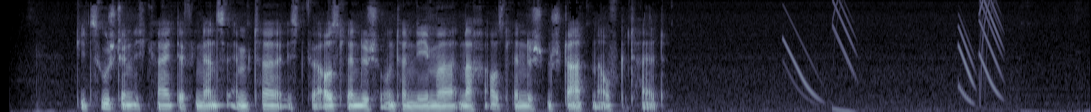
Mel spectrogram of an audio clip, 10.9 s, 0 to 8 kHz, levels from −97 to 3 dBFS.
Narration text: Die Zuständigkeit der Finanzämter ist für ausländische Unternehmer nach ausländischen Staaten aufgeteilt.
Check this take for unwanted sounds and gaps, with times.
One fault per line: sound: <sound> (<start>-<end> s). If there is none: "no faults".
sound: chirp (7.8-8.6 s)
sound: chirp (9.6-10.1 s)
